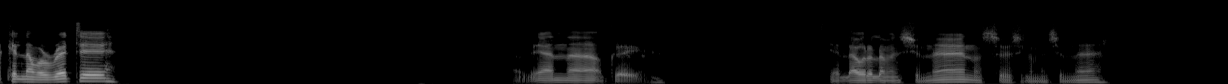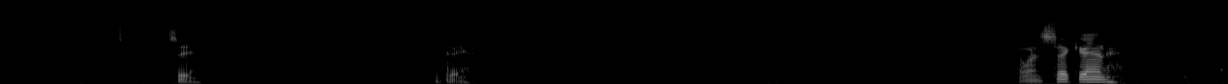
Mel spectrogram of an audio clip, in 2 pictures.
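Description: A man speaks calmly into a microphone, heard over an online call, in short bursts with pauses.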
